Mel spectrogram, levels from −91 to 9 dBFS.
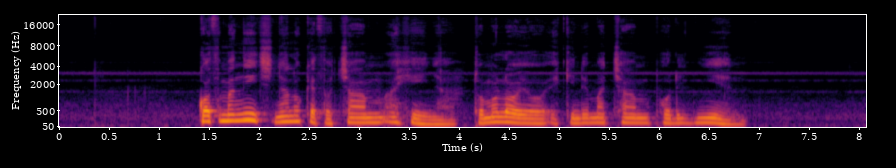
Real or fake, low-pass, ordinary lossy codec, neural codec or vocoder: real; none; none; none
